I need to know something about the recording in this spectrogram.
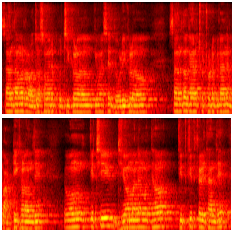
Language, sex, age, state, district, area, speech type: Odia, male, 18-30, Odisha, Khordha, rural, spontaneous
